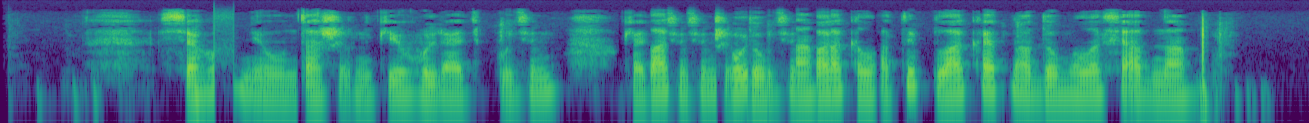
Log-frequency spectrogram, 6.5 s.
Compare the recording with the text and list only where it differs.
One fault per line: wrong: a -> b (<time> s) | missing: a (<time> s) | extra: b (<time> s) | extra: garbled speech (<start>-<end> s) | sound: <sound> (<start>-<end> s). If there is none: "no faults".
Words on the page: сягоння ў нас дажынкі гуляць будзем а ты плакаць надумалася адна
sound: dropout (1.1-1.2 s)
missing: нас (1.4 s)
extra: garbled speech (3.1-4.4 s)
